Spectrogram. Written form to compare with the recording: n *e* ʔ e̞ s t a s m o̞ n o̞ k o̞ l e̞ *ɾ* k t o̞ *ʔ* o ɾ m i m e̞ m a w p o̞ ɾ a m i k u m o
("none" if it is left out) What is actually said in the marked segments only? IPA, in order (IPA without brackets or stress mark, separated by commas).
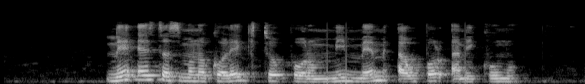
e, none, p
